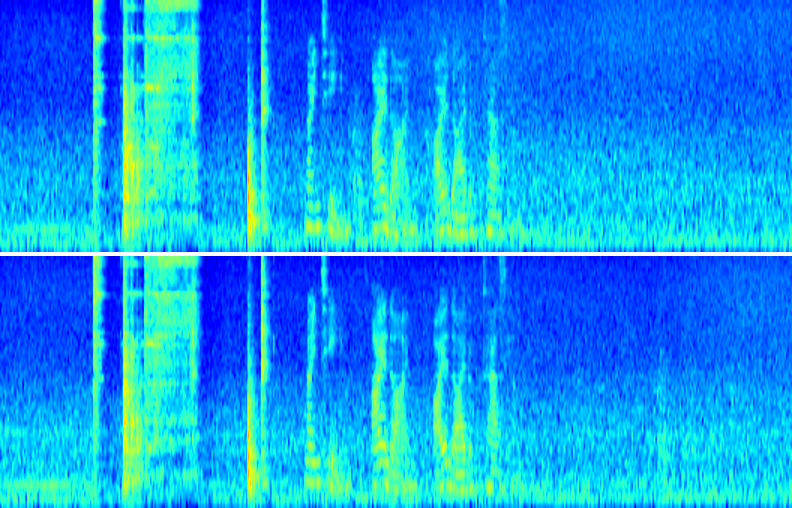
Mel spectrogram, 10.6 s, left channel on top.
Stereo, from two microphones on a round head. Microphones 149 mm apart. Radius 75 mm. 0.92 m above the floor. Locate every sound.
1.2 s a clunk: 60° right (ahead or behind), 2 m
2.5 s tapping: 40° right (ahead or behind), 1.3 m
4.1 s a woman speaking: 70° right (ahead or behind), 1.9 m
